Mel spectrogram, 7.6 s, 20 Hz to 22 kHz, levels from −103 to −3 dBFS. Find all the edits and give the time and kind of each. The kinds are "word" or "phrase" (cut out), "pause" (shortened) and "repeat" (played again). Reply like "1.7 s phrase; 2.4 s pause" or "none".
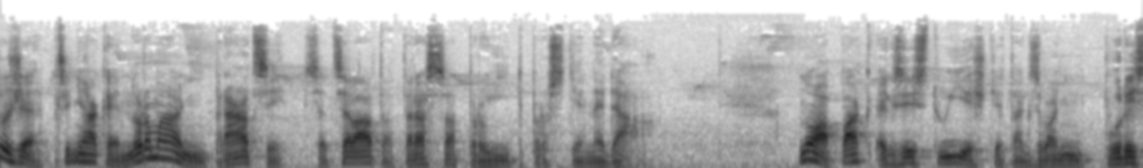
none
